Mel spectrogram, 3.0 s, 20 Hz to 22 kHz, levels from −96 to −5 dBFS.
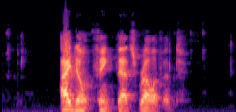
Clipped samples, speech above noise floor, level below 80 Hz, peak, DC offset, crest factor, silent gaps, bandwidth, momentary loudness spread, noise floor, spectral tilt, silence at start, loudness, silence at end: under 0.1%; 48 dB; -58 dBFS; 0 dBFS; under 0.1%; 22 dB; none; 10.5 kHz; 12 LU; -67 dBFS; -4.5 dB/octave; 0.75 s; -18 LUFS; 0.7 s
